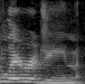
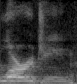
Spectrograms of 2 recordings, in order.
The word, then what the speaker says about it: Lara Jean: Larry Jean Laura Jean you would think after my watching the movie a bajillion times cuz it's my go-to comfort movie now that I would know how to say her name but I still say Larry Jean I just have always called her that and I don't think I'll ever get used to calling her Lara Jean I mean the worst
